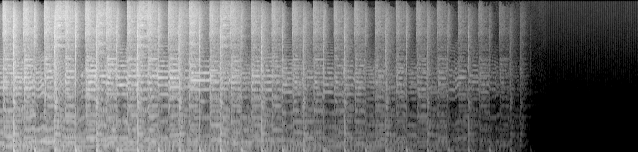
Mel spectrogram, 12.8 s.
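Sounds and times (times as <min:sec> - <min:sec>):
Latin style guitar: 0:00.0 - 0:10.2.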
